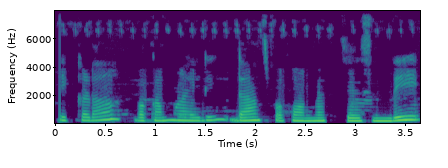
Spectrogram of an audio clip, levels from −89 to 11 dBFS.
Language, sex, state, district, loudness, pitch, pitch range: Telugu, female, Andhra Pradesh, Chittoor, -20 LUFS, 220 Hz, 205-235 Hz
